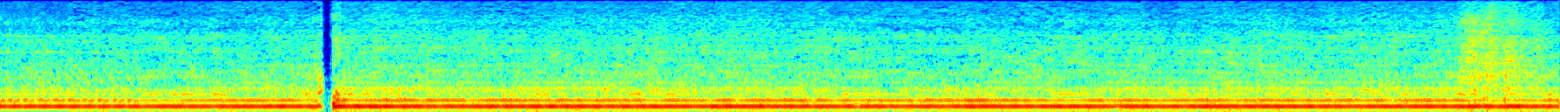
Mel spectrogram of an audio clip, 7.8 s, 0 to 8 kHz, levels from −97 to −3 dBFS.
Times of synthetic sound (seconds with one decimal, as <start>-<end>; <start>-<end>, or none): 0.7-7.8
